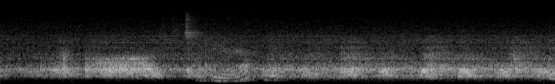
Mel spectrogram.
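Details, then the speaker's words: Fetal heartbeat on Doppler during the second trimester: rapid, regular whooshing pulses at about 150–160 a minute, judged normal, with occasional plops from the baby's movements. "Het klinkt goed hoor klinkt hartstikke goed zeker Ja hoor 150 160"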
